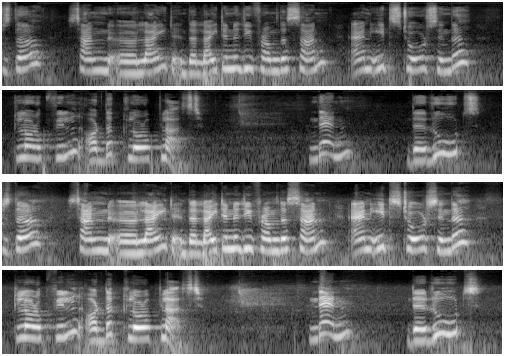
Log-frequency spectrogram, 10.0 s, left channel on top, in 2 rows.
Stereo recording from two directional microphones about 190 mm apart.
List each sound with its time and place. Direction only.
0.0 s a woman's voice: 45° left (ahead or behind)
8.1 s a woman's voice: 40° left (ahead or behind)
